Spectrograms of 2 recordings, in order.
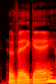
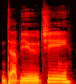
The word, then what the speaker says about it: WG: i'm sitting here in my new apartment my vega or wg in an english pronunciation which is what you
